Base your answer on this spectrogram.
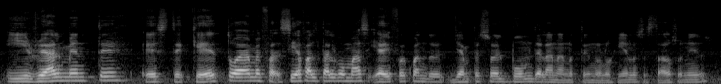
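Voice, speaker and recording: A middle-aged man, a professor and researcher from Mexico who grew up in Costa Rica, answering interview questions in a relaxed, explanatory way with frequent fillers. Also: medium pitch, a little fast, few pauses, slight background noise. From Mexico, raised in Costa Rica. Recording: faint music behind.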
